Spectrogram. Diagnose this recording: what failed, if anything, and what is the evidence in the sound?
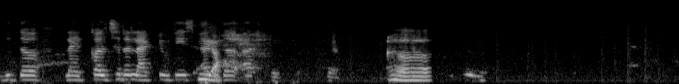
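Call processing: speech suppressed in double talk. Speech drops about 20 to 25 dB at 2.48–2.96 s and 4.43–4.86 s. The echo canceller likely turned down its own talker along with the loudspeaker echo.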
